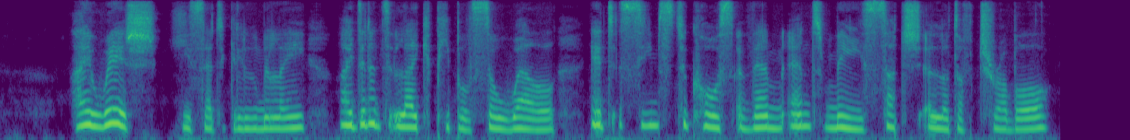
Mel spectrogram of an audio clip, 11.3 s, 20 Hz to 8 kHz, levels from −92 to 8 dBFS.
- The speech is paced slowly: Yes, slow, 120 wpm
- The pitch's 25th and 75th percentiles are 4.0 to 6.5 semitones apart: No, average, 3.2 semitones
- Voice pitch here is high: Yes, high, 200 Hz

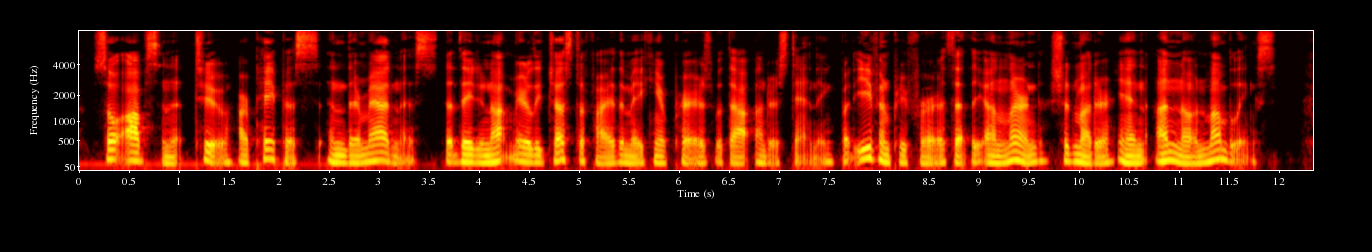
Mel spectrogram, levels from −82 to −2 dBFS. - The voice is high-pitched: No, low, 110 Hz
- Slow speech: No, average, 155 wpm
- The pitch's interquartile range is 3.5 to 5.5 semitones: Yes, average, 4.2 semitones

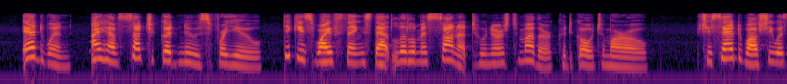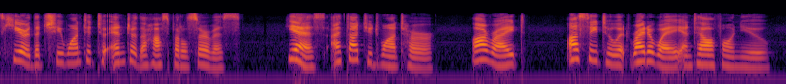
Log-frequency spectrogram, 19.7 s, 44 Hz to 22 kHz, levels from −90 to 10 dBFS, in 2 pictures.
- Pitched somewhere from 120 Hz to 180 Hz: No, high, 210 Hz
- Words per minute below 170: Yes, average, 160 wpm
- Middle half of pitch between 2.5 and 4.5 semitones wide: No, average, 5.2 semitones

